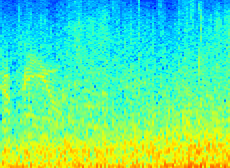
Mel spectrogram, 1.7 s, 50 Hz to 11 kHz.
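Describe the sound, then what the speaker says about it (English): Dense rumbling explosions and artillery blasts from the World War II strategy game Company of Heroes 3 pile into a continuous loud wall of booms, with a voice talking over them. "Creating a wall of explosives."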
